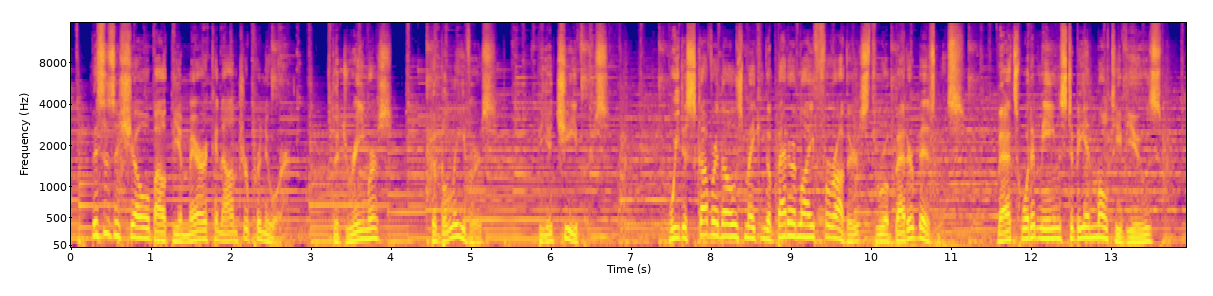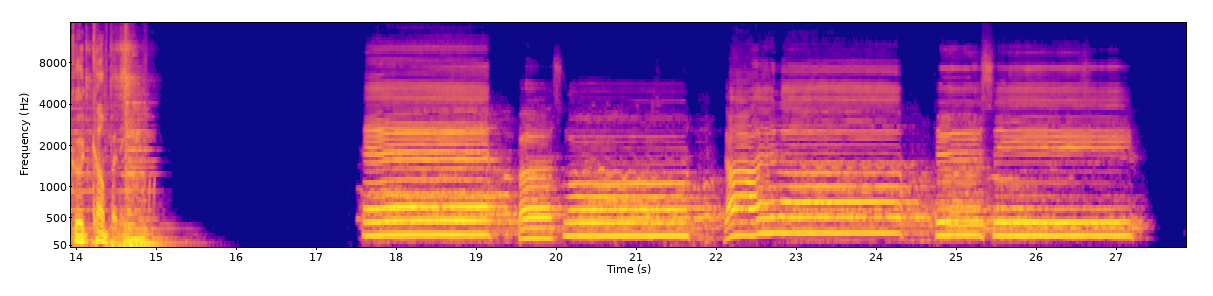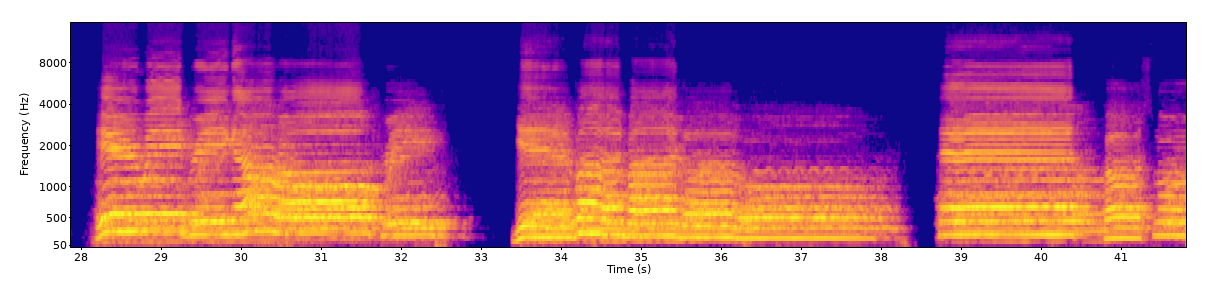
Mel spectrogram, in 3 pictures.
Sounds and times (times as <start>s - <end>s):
Music: 0.0s - 15.8s, 17.6s - 26.7s, 28.2s - 41.8s.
